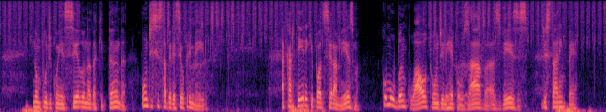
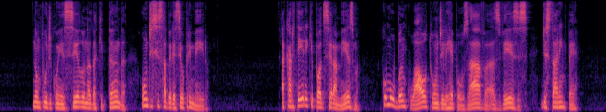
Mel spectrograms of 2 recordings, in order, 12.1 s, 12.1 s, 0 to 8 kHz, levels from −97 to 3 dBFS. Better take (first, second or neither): second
